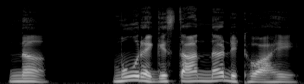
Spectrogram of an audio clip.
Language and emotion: Sindhi, neutral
